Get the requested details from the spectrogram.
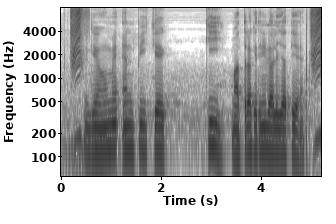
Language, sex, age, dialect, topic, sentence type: Hindi, female, 18-24, Awadhi Bundeli, agriculture, question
